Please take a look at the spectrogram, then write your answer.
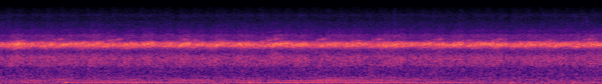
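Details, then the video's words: Many frogs calling together at night after two consecutive wet years, their high, continuous shimmering chorus filling every second, over a faint low droning hum. "Frog Songs: Na Mele o nā Paloka"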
